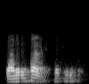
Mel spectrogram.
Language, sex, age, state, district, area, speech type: Kannada, male, 18-30, Karnataka, Gulbarga, urban, conversation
